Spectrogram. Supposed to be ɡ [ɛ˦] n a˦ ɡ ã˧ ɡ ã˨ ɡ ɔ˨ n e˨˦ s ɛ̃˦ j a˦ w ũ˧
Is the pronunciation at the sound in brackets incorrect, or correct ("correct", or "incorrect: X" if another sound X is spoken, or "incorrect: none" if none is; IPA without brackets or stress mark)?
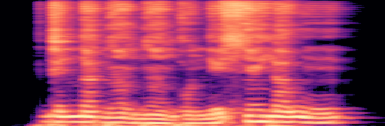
correct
